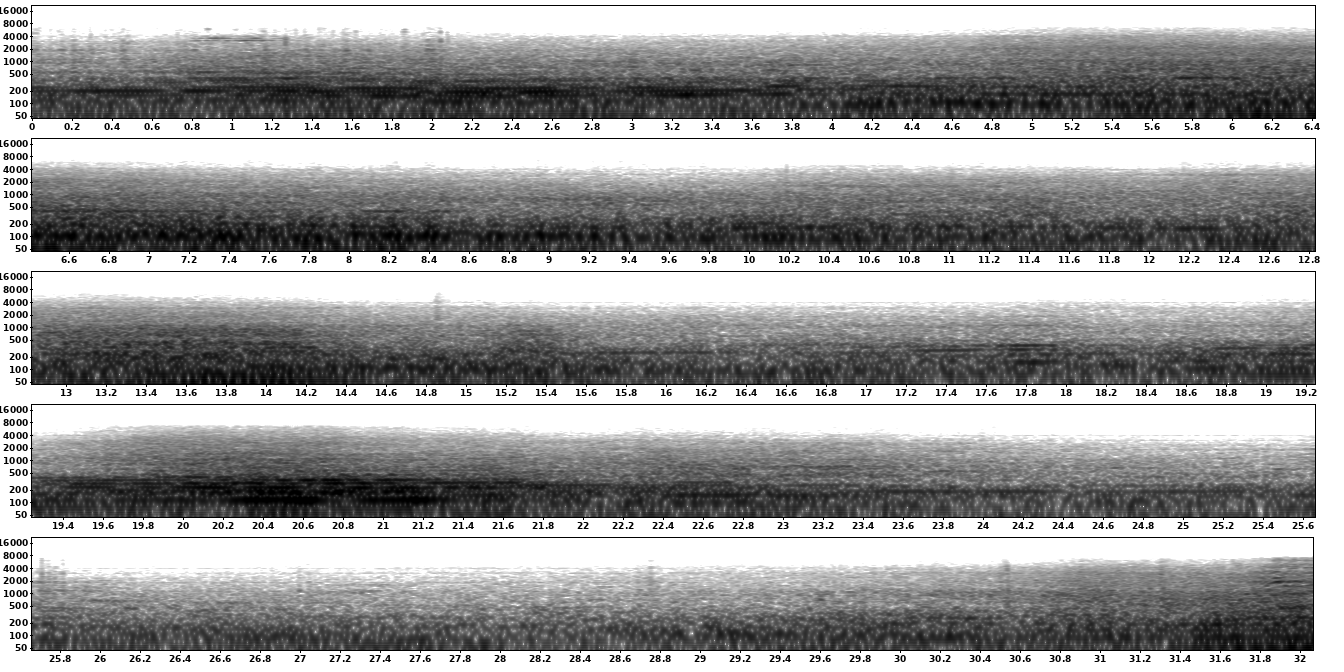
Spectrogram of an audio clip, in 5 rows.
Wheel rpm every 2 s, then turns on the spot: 10, 0, 0, 0, 0, 0, 0, 0, 0, 0, 0, 0, 0, 0, 0, 100.
0-2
